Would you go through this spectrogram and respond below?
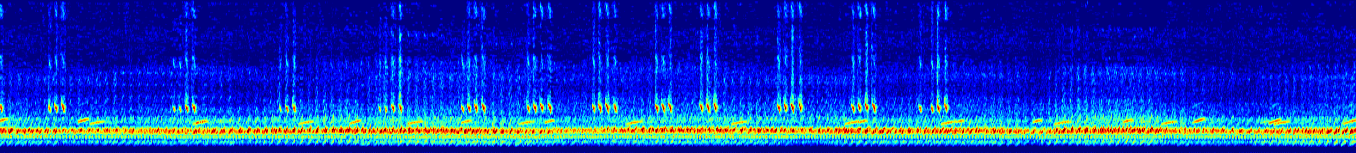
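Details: Many frogs call together in a continuous chorus, a thick shimmering trill with short clicking notes popping out roughly every half second to one second above the steady background.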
